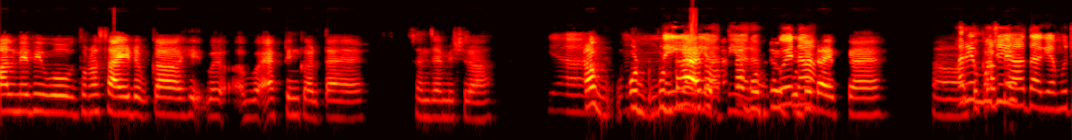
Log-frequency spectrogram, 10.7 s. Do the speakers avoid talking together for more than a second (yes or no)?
no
